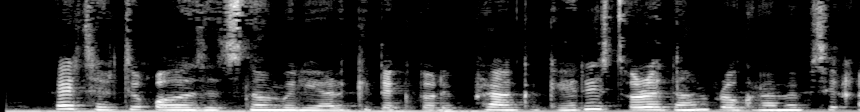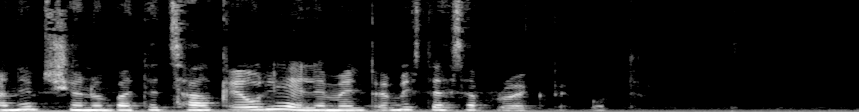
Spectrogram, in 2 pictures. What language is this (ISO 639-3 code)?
kat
